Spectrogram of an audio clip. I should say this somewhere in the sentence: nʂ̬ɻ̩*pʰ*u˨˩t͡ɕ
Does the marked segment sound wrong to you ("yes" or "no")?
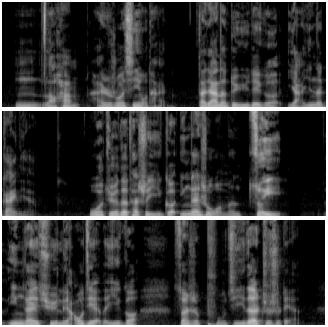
no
